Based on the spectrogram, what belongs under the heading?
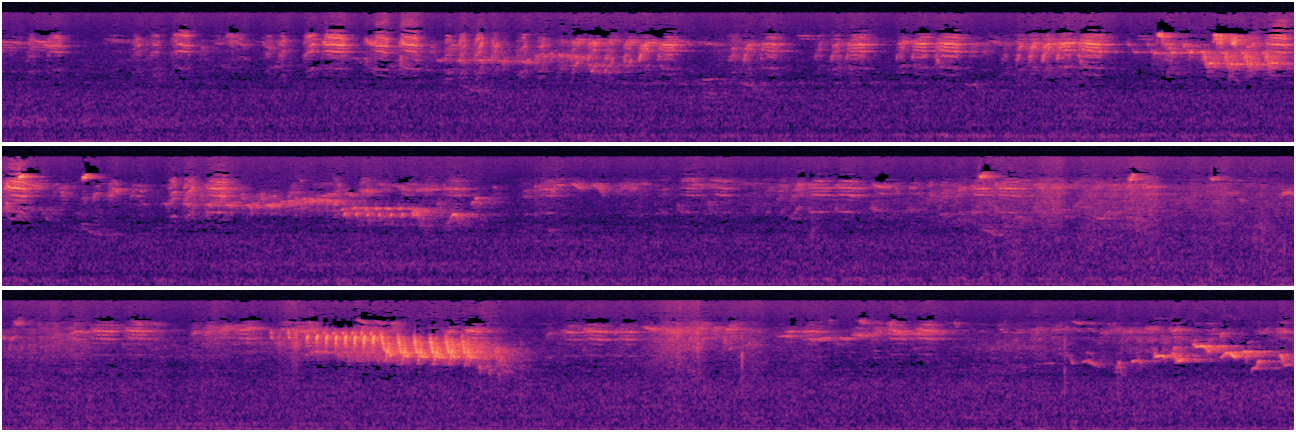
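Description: Birds chirping and calling over a steady low background noise, with one louder, rapid trill about three-quarters of the way through.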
